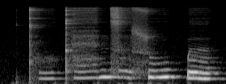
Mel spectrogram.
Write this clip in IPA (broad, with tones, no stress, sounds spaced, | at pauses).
tʰ o̤˩˧ kʰ æ̤˧˥ n z ə̤˥˨ ɬ u˧˥ k͡p ə˧˩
